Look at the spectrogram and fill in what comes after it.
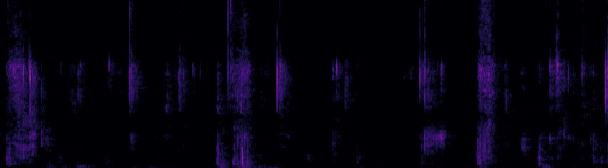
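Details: Wet food being eaten by a cat, with loud moist chomps and slurps in clusters separated by short pauses. The strongest bite comes near the middle.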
